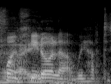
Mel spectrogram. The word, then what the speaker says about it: Fuengirola: Benalmádena, Fuengirola. We don't say. Say it again. Fuengirola, you say. Fuengirola, something like that. Fuengirola, we have to say.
